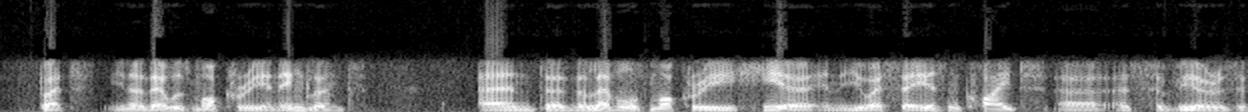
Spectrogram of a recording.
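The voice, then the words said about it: English accent. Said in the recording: “I kind of grew up not in Pittsburgh, but in England. Maybe it's that my accent gives me away”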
